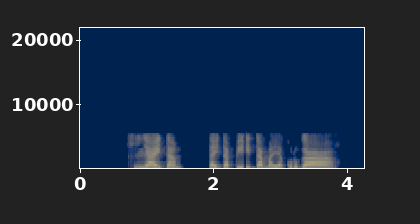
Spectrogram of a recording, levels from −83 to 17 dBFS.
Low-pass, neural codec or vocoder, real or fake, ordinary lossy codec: 5.4 kHz; none; real; MP3, 48 kbps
